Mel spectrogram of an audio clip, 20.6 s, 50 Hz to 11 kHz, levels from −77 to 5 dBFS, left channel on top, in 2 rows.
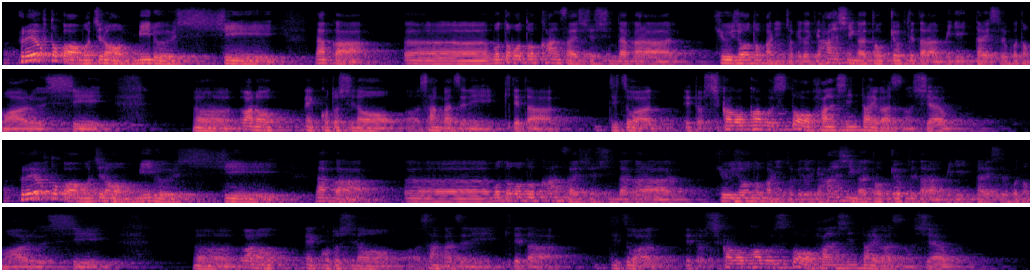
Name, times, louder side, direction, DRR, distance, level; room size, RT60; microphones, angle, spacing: voice 1, 0.2-2.7 3.1-3.6 4.0-6.8 7.1-11.7 12.2-15.8 16.4-16.8 17.1-19.7, left 3 dB, 45° left, 7 dB, 0.4 m, -28 dB
6.2 x 2.7 x 3.1 m, 1.1 s
head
